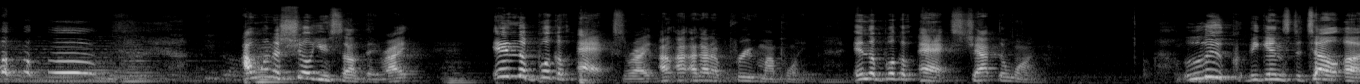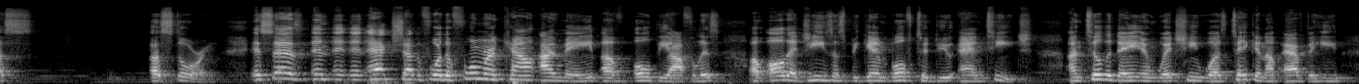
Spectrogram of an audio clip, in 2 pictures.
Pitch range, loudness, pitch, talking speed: 150-230 Hz, -21 LUFS, 180 Hz, 160 wpm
